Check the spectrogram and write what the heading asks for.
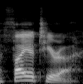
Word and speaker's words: Thyatira: Thyatira? Thyatira? Thyatira is how it's pronounced.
